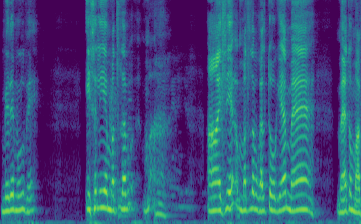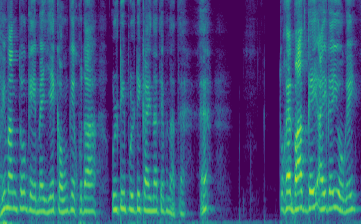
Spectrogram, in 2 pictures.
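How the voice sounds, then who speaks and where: A male preacher telling a religious story on a video call, animated, who keeps asking his listeners whether they understand. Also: high voice. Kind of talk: storytelling sermon. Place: online meeting.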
